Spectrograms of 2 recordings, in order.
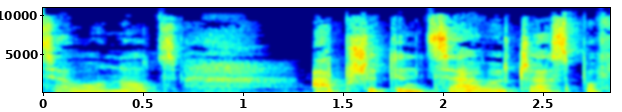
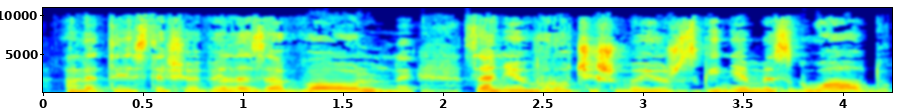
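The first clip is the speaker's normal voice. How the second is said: high, loud objection; raised, impatient, alarmed voices; protesting animals; 9 semitones higher, 7 dB louder than usual. Acted. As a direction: complain urgently that it is hopeless.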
